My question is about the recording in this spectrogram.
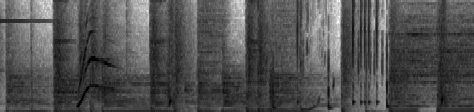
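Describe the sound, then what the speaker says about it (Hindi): Water is added to gelatin in a kitchen, giving wet drips, splashes and squishy pops over a bright cartoonish music bed, short and busy with no talking. "फिर थोड़ा पानी मिलाऊंगा"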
